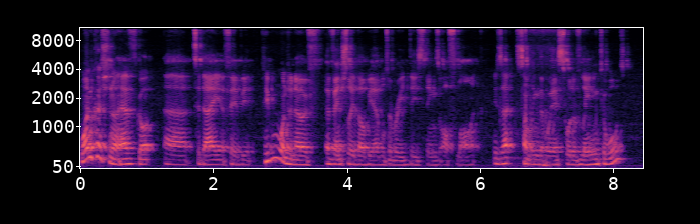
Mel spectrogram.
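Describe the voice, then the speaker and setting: In a room with audible echo and noticeable background noise, a man talks with hardly any pauses. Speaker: community manager hosting AMA. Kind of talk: live audio AMA panel. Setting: online audio room stage.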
